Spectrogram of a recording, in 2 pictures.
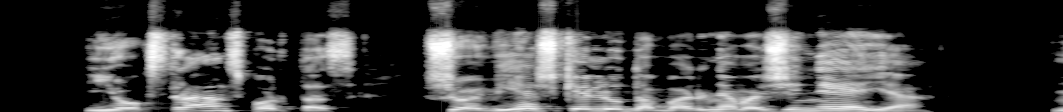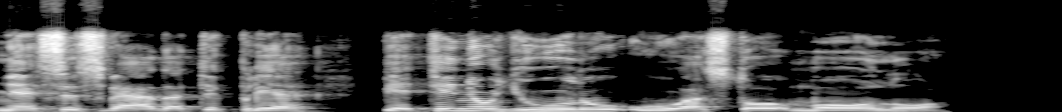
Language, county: Lithuanian, Marijampolė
